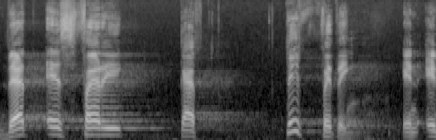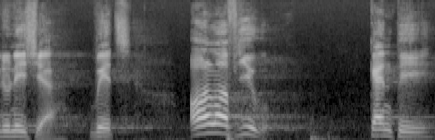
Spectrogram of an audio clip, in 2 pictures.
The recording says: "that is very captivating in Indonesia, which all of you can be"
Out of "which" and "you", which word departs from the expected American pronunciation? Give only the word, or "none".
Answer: none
